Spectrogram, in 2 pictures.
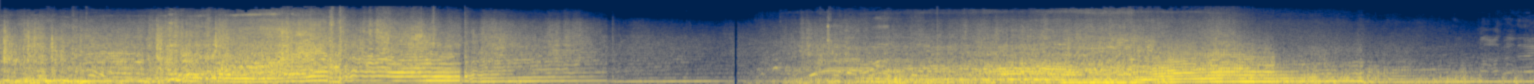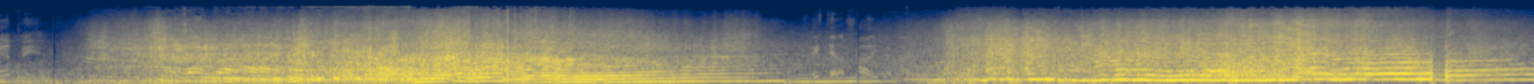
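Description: Rally cars' engines revving hard as they pass at speed, four passes one after another, the pitch climbing and dropping in steps with the gear changes.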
